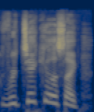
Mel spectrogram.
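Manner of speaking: ordinary delivery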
